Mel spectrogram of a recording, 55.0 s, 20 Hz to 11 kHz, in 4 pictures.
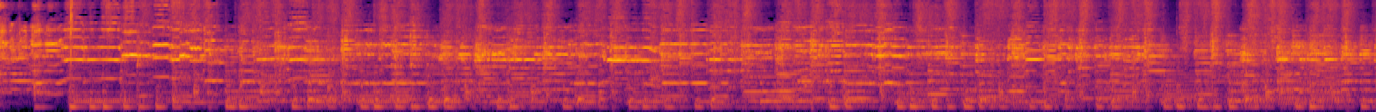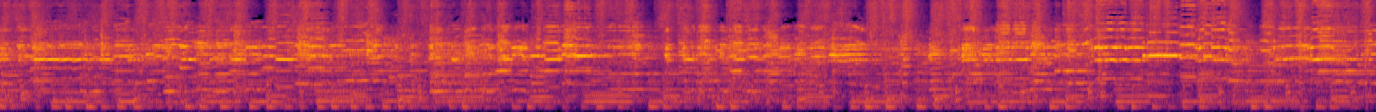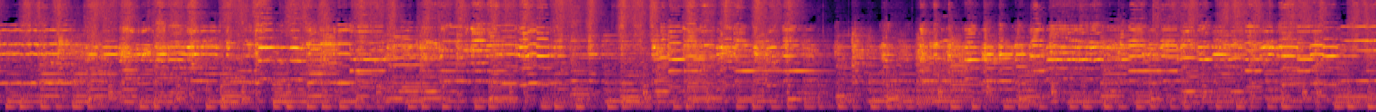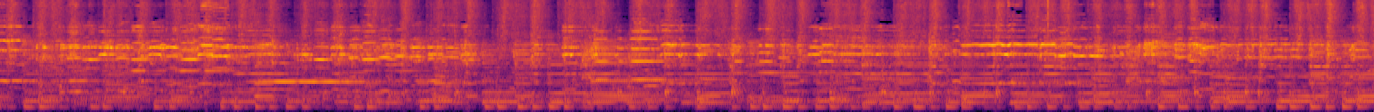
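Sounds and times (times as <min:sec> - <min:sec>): violin playing a melody: 0:00.0 - 0:35.9, 0:36.7 - 0:54.8
acoustic guitar: 0:00.0 - 0:55.0
hand drums: 0:00.0 - 0:55.0.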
